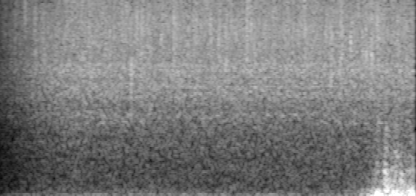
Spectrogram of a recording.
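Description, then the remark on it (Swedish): Heavy rain pours down steadily in a dense, hissing wash, with a deep rumble like thunder swelling up near the end. No voices are heard. “Regnet vräker ner och mitt hår ligger platt som en pannkaka på huvudet.”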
